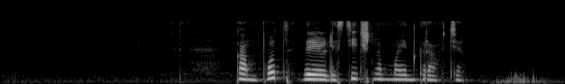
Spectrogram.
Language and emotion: Russian, neutral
